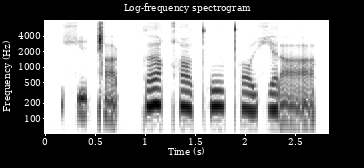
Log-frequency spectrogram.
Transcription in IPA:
ç ḭ ǁ a̰ kː ɜ qʰ o t̪ʰ u t̪ʰ ɔ y̯ ç ɛ ɾ a̰

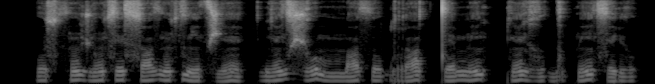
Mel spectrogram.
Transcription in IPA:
o˧˥ s θ õ˧˥˧ ʒ õ˧˥ s ɘ˧˥˧ s ɒ˧˥ ð õ˧˥ s lʲ ẽ˧˥˧ θ ʒ ɛ̃˧˥˧ | ɡ ɛ̃˧˥ z ʒ o˧˥˧ mː ɒ˧˥ θ o˧˥ b r ɒ˧˥˧ tː ɛ˧˥ m ẽ˧˥˧ kː ɛ̃˧˥˧ ɣ ʊ˧˥˧ ɡ ʊ˧˥˧ p ẽ˧˥˧ s ɘ˧˥ ɾʲ o˧˥

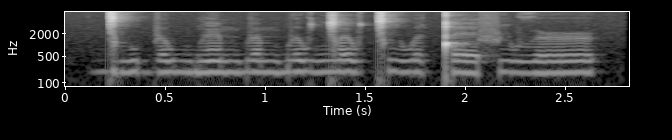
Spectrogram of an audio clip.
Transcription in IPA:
ɡ͡ǀ ĩ w b œ w m b ɛ̃ m b œ m b ə w ŋ͡ǀ œ w ǀ i w ə ǃ ɛ f i w ð ə˞

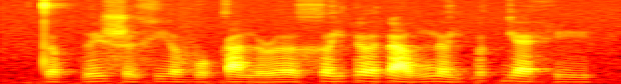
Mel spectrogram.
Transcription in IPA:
t̪ əː˨˩ p̚ ʔ ɨ˧ j ʂ ɨ˨˩˨ x i˨˩ ə̯ v o˨˩˨ k a˨˩ n ɹ əː˨˩˦ x ə˧˥ j ɗ əː˧˥ ɗ a˨˩˦ w n ə˨˩˦ j ɓ ə˦˥ k̚ j ɛ˧˥ h i˧

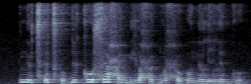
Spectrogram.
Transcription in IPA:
n y˥˩ t͡sʼ ɪ˥ t͡sʼ ʊ˩ ɠ ɪ˥ k o˥ s ɛ˥ ħ ɪ˩˥ mʲ ɛ˩˥ ɾ ʊ˥ ħ y˩ ɓ u˩˥ ħ u˩ ʔ ʊ˥ n ʏ˧ l i˥˩ l ɪ˥˩ b ʊ˩

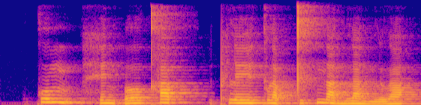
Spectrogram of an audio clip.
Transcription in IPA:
k o˥˩ m | h e˨˩ n ʔ ɤː˧ kʰ a˥˩ p̚ | pʰ l eː˧ k l a˨˩ p̚ t i˦˥ t̚ n a˩˦ n l a˨˩ n l ɯ˧ a̯

